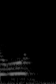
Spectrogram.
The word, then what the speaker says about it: would: he would without without the L is silent okay he would he would he would he would stand and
